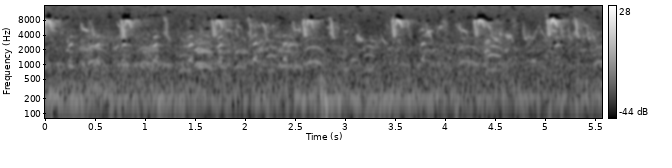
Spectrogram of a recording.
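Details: Black-winged stilts foraging along the banks of a swamp keep up a busy stream of sharp, high yapping notes, several birds calling over one another, with softer chattering calls beneath.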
